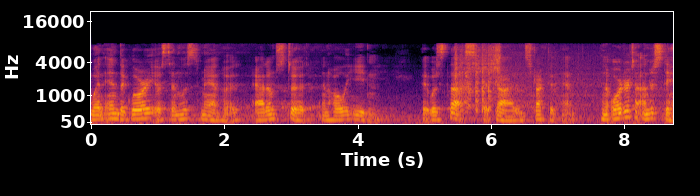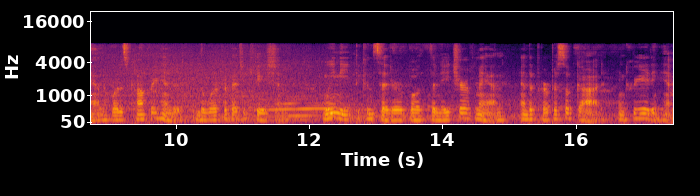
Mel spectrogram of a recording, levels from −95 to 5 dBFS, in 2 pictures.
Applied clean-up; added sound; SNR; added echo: none; Engine starting; 11 dB; reverberation time 2.6 s.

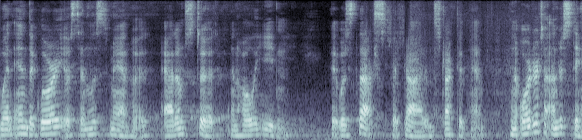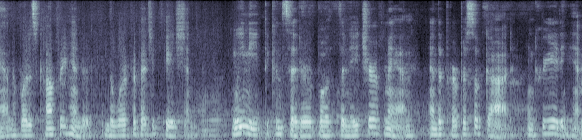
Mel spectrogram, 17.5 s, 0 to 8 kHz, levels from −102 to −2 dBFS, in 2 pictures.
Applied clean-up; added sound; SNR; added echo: neural separator model SepFormer DNS4.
